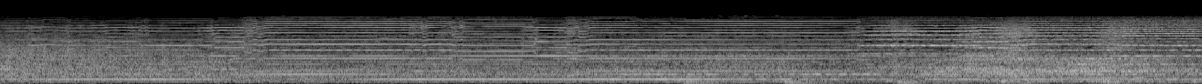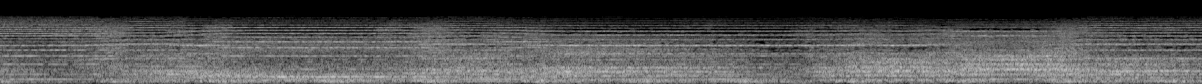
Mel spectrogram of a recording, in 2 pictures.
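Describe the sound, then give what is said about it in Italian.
Bagpipes play a steady low drone under a bright, shifting reedy melody, loud and continuous for the whole stretch, with no voices heard. “E allora scendiamo subito in campo, quello da rugby, e che risuonino le cornamuse.”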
